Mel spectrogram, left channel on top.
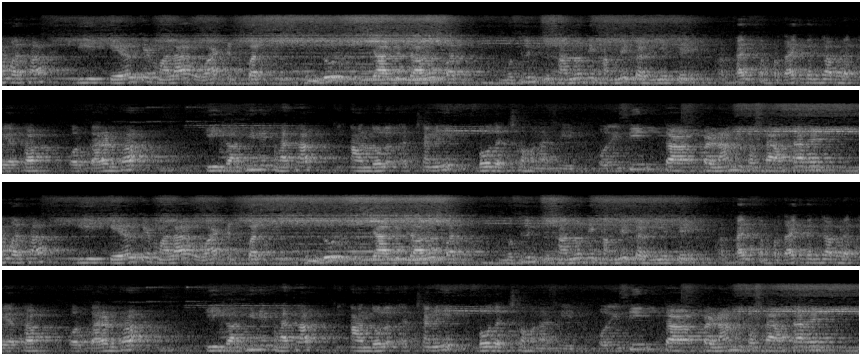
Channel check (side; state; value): both; normal; correlation 0.84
